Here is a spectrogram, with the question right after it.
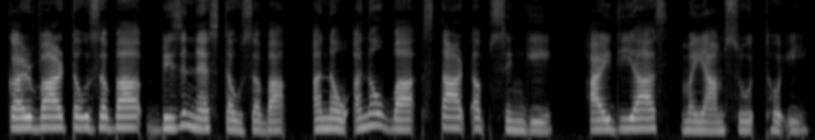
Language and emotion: Manipuri, neutral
